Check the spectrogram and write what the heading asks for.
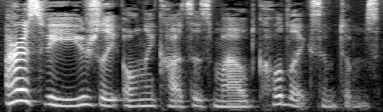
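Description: American female science news host; deep register, strong gravelly fry, scripted read. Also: animated, moderate pace. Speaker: science show host and volunteer reporter.

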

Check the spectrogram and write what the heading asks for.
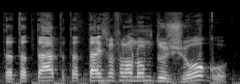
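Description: A man's voice: on the high side, fast, bright, forceful tone, soft background music. A Brazilian man co-hosting a casual gaming podcast, arguing his point emphatically and repeating himself for emphasis. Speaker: podcast co-host. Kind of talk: casual chat about video games.

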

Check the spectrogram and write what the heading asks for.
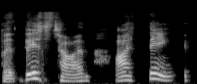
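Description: A middle-aged singer and DJ, appearing as a guest, chats through a casual interview in a chirpy, upbeat manner, telling stories with plenty of energy. Her voice is fairly low, animated, a little slow, and fairly bright, on a low-quality recording with no echo.

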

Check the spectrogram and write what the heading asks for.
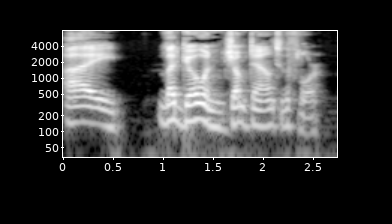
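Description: Guy at a tabletop game describing what his character does, normal pitch, laid out casually. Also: unhurried.

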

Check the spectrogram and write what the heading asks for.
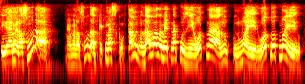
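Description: A man, a football pundit in casual chat, animated, swearing and full of folksy analogies. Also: high-pitched, fast, highs cut off. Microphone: remote call.

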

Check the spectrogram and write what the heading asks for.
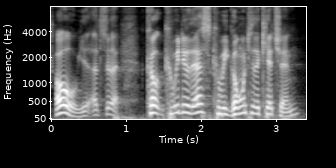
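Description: A man's voice: on the high side, sing-song, fast. A middle-aged man hosting a podcast, chatting casually in a rambling, joking, teasing way. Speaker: podcast host. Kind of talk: casual chat.

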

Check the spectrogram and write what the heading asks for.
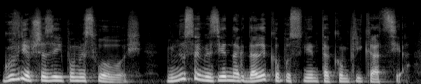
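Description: A man reading as a calm, learned alchemist. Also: a little high, brisk, breathy edge, voice pushed up. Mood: calm, lecturing. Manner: calm, precise, refined wording. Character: urbane learned male alchemist.

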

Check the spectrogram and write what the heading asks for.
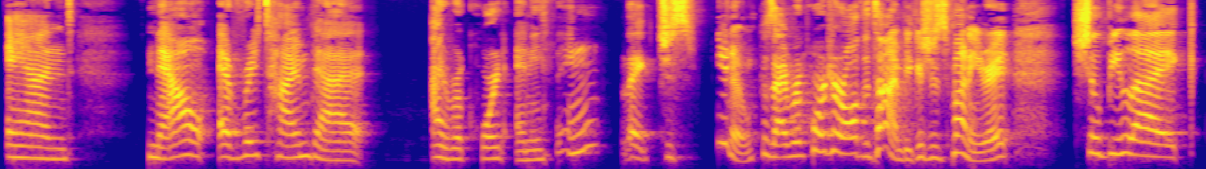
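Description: A young adult woman co-hosting a podcast in casual chat, animated and quick to laugh, swearing casually. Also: a little high. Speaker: podcast co-host.

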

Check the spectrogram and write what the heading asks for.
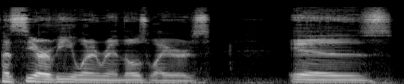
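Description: A man's voice: fairly low pitch, slow pace, a bit bright, no echo. A man hosting his own podcast, chatting casually and thinking aloud with lots of fillers while driving his car. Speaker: podcast host. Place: inside a car.

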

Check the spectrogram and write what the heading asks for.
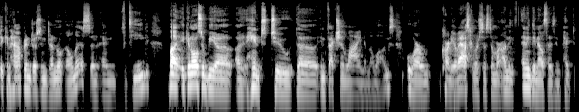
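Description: Lower-voiced man reasoning through a case. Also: moderate pace, darkish tone. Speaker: clinician in case discussion. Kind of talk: medical case discussion.

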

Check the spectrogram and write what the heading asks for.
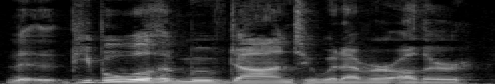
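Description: Wry young man in deadpan banter. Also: on the low side, a little fast. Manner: wry, deadpan jokes, stammers restarts. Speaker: podcast co-host. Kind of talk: casual chat.

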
